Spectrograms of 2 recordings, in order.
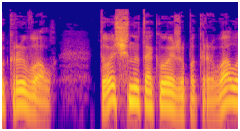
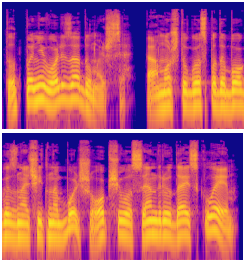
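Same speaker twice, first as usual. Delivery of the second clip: ordinary delivery, nothing marked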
